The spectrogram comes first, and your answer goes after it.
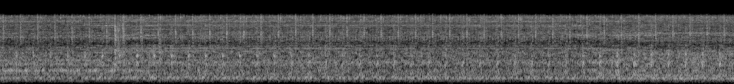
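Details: Mitsubishi Montero Sport with 6G72 V6: fast, light hydraulic lifter tapping, roughly three per second, riding over a steady, treble-rich engine hum.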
